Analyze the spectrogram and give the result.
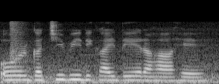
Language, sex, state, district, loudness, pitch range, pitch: Hindi, female, Arunachal Pradesh, Papum Pare, -15 LUFS, 180-205 Hz, 195 Hz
